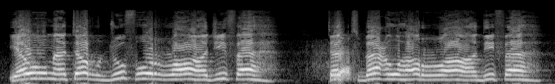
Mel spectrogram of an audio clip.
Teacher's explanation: عندما تسكن التاء المربوطة فإنها تنقلب إلى هاء، فيجب نعم. عليك أثناء التسكين أن تظهر هذه الهاء فتقول يوم ترجف الراجفة تتبعها الرادفة، تحاول أن تظهر الهاء.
